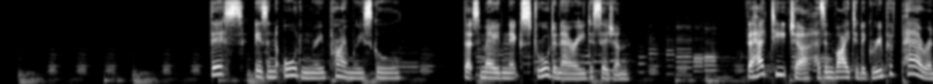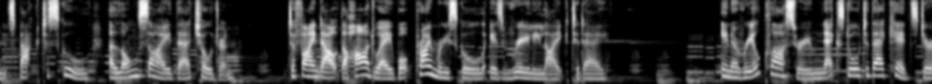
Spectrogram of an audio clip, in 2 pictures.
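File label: English UK, documentary; GoLocalise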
